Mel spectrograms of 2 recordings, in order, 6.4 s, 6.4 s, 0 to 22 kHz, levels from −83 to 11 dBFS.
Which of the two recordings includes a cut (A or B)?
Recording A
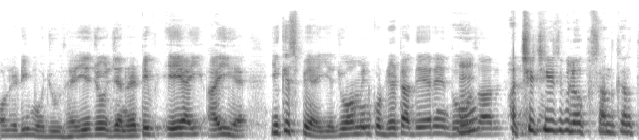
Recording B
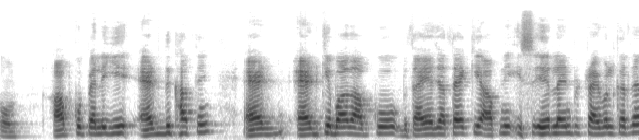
A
